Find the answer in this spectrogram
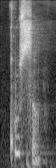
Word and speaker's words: coussin: Double S entre voyelle, donc bien prononcé coussin.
